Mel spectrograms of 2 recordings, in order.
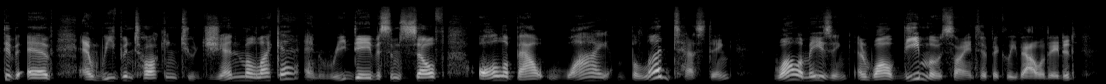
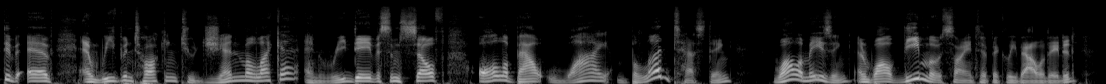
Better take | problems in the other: second | thin; very; fading below 350 Hz

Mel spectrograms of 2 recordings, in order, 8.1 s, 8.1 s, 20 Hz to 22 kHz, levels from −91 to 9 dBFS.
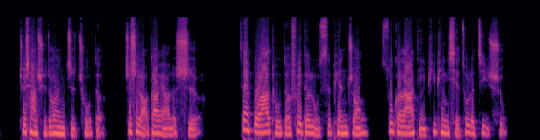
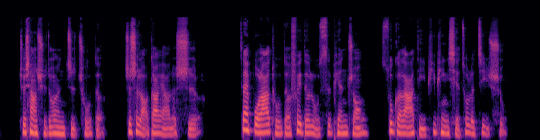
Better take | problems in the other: second | distortion; slight; 9% of the sound clipped

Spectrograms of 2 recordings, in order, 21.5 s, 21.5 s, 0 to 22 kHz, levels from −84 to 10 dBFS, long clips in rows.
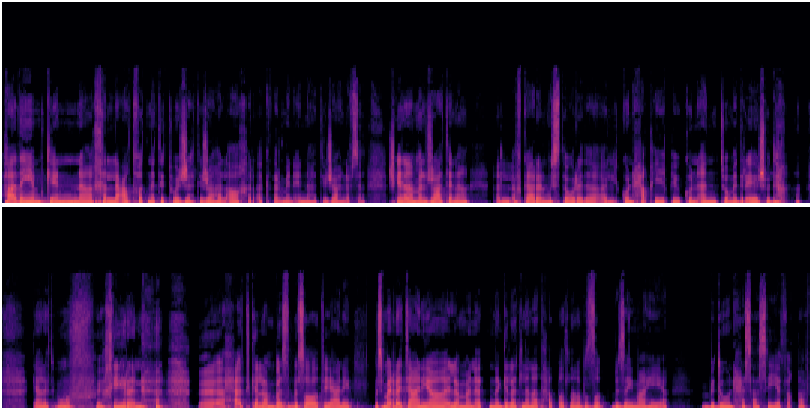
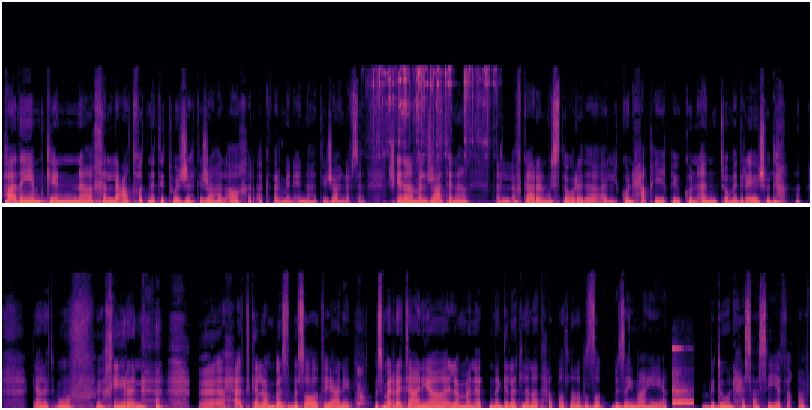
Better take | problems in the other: first | jangling keys; noticeable; from 5 to 6.5 s; peak 4 dB below the speech // dog barking; faint; at 15 s; peak 15 dB below the speech // doorbell; loud; at 20 s; peak 1 dB above the speech

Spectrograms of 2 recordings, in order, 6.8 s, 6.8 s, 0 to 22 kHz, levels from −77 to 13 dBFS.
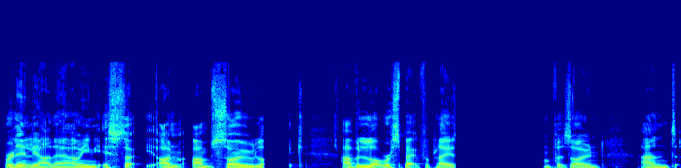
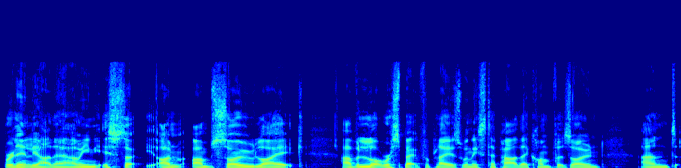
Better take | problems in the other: second | audio cutting out; at 2.5 s and at 4.5 s for 1 s

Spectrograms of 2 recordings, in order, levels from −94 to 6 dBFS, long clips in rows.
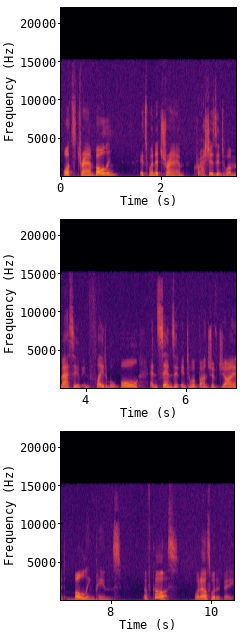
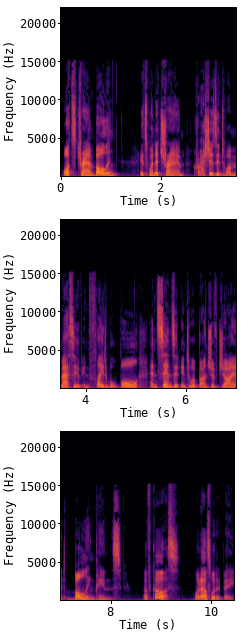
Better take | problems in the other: second | hiss; faint; throughout; 25 dB below the speech

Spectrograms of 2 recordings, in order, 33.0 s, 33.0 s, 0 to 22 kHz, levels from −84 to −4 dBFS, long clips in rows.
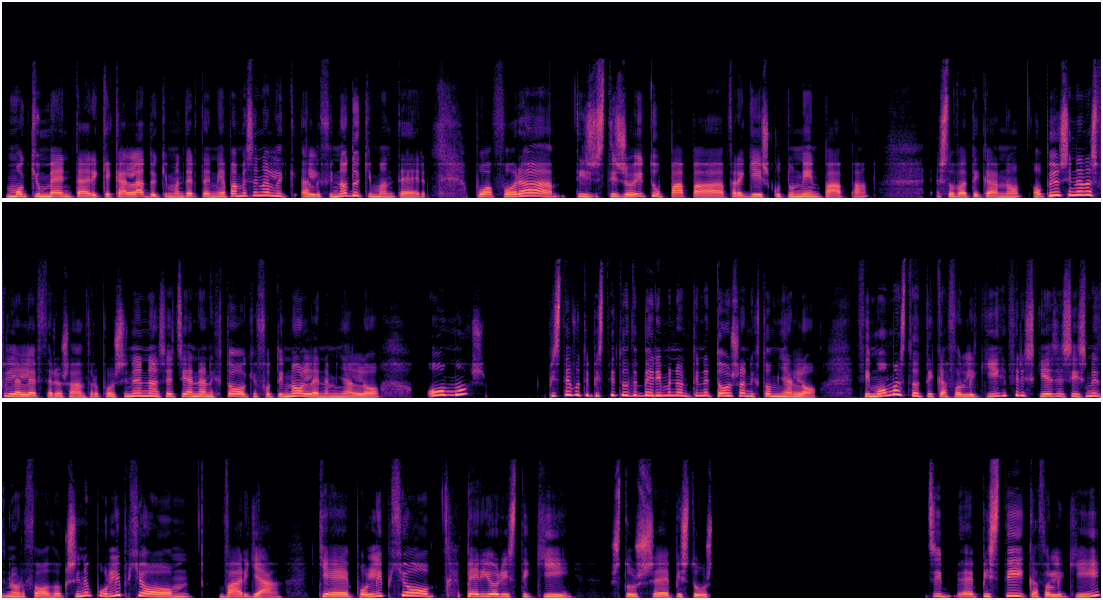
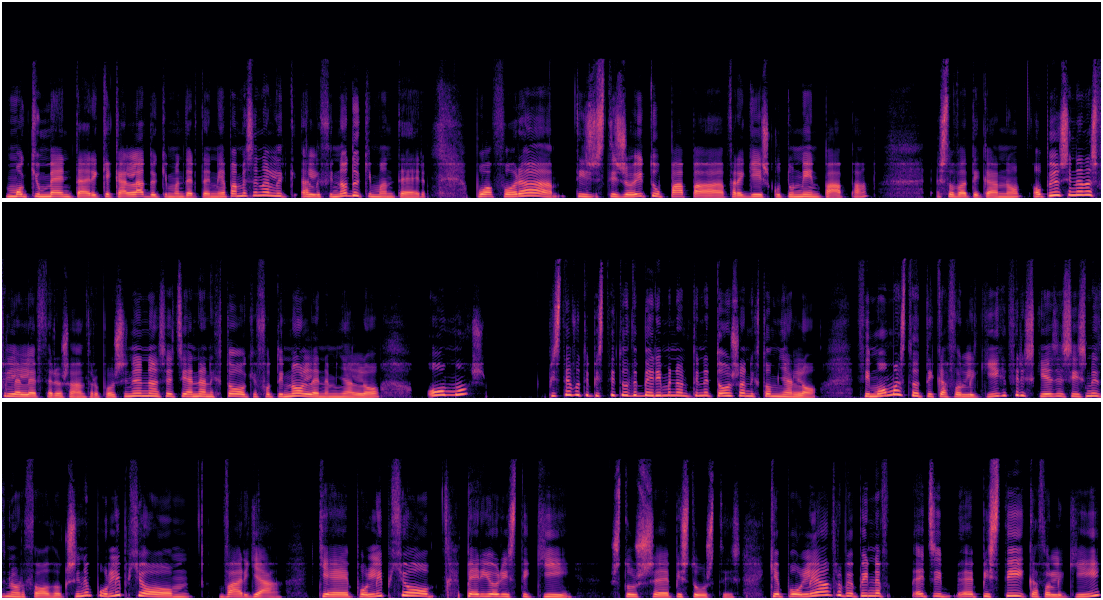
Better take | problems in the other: second | audio cutting out; at 29 s for 2 s

